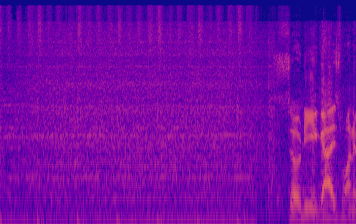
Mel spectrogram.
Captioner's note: machine engine purring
